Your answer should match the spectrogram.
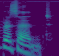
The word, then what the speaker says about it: present: The word present has two syllables that can be broken up and stressed differently depending on what you wish to say. Present, present. Hear the pronunciation. Present. First is present, present. The first example is a noun meaning a gift. The second is a verb that means to introduce.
